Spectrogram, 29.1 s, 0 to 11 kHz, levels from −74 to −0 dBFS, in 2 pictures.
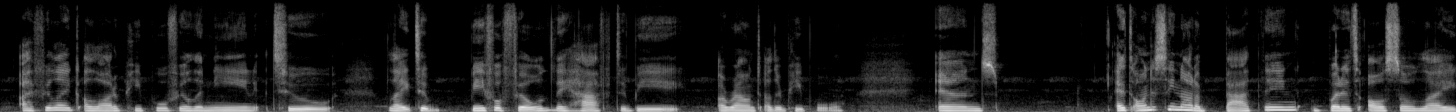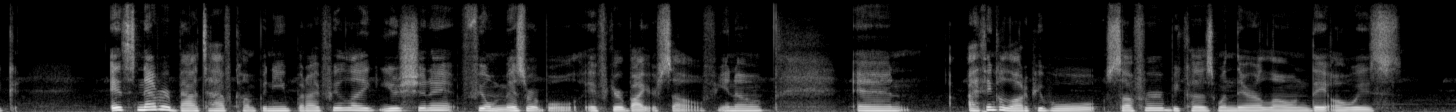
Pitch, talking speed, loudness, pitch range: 180 Hz, 140 wpm, -18 LUFS, 165-200 Hz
